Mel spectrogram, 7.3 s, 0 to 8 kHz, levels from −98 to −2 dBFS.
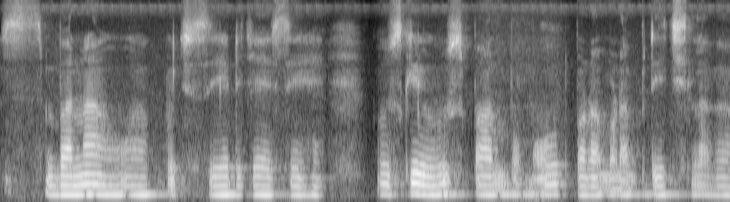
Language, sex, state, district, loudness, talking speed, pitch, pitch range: Hindi, female, Bihar, Kaimur, -17 LUFS, 115 wpm, 130 Hz, 100-135 Hz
